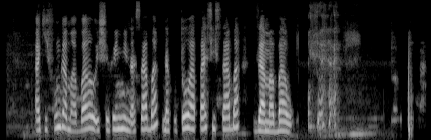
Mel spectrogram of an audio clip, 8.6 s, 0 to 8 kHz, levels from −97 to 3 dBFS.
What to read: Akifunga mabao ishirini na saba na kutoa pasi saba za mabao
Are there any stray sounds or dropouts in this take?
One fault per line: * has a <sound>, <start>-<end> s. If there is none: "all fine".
* has a laugh, 6.1-7.7 s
